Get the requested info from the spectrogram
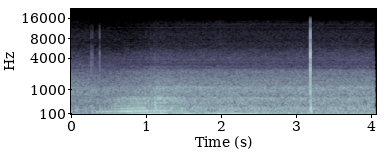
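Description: Distant diesel passenger train approaching: a low engine rumble that swells about half a second in, with a brief pitched engine note near the start. A single sharp click about three seconds in.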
